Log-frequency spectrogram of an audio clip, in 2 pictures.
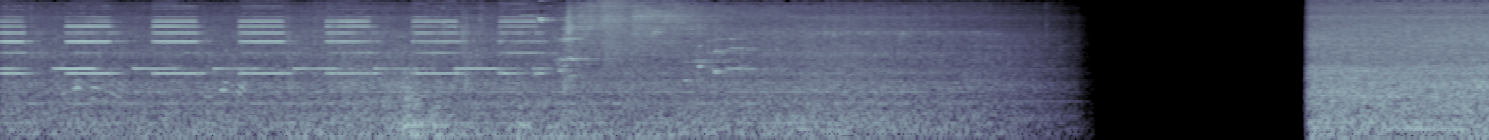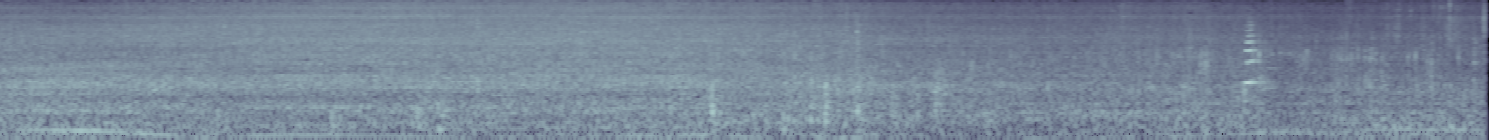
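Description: A heavy truck engine rumbles nearby.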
